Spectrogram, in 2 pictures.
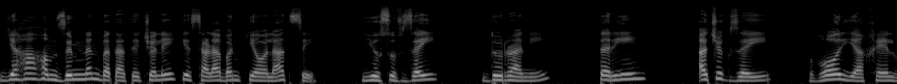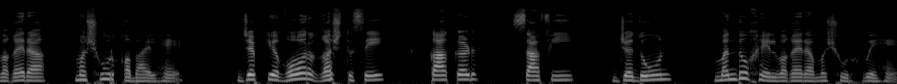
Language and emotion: Urdu, neutral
